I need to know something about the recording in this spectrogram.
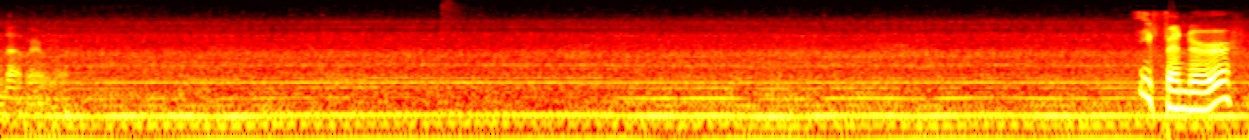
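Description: A harvester engine idles with a steady low hum.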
